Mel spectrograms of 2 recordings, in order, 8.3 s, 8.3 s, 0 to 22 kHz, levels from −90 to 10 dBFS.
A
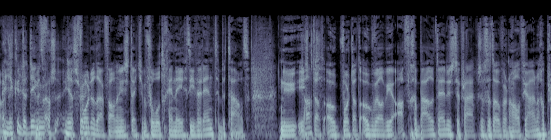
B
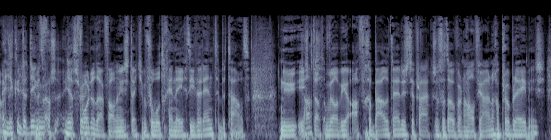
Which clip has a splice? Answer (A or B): B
